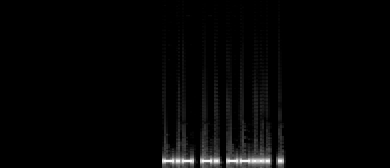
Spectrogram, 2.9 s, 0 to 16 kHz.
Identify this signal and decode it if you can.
Morse code, heard as a keyed tone, about 53 wpm, 700 Hz. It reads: KN7E
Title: USA Call Signs - 4 Characters - 3x Character Spacing - 50wpm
